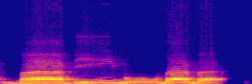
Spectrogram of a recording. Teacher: dibunyikan mutlaqan fathah, aqrabu ilal fathah. Jadi lebih dekat kepada bunyi fathah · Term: qalqalah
